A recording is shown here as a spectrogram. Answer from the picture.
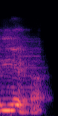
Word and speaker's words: Liège: De Liège, en Bélgica. Sí, yo me escucho. Se pronuncia así. Puede decir Lieja.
